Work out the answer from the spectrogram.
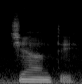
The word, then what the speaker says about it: Chianti: Chianti. Chianti. It's Italian. The CH is pronounced as a K.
